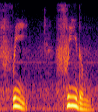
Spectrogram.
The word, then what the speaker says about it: freedom: we stress the part free freedom free freedom why because freedom is a noun and always we stress the first syllable of a noun syllable is a part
